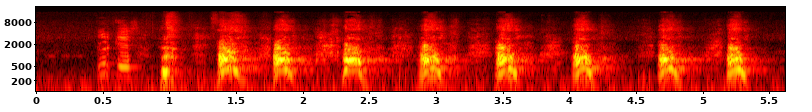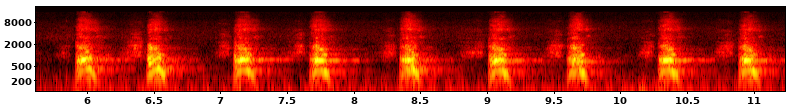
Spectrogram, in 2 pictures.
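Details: Marshal von Hause Sommer, a dog in protection training, 8 September 2014: steady rhythmic series of deep, forceful barks, about one every half second for the whole stretch, over low outdoor rumble.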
